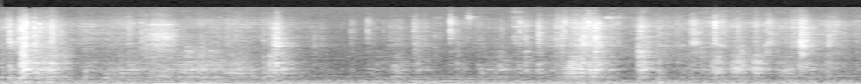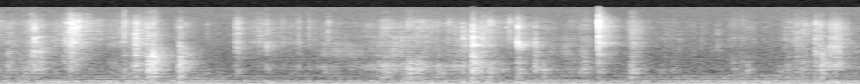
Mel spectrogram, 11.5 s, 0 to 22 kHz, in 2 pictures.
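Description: Hard plastic parts of a 1/16 Bruder Cat compactor model being handled and fitted together: irregular clicks, taps and rubbing as a yellow cover panel is pressed onto the frame.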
